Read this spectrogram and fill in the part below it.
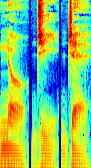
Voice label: "nojije", concat syllables; Affixing experiment

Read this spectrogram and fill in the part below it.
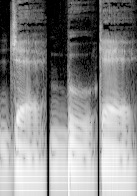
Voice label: "jebuke", concat syllables; Affixing experiment

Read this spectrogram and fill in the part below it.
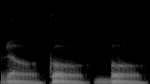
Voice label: "rokobo", concat syllables; Affixing experiment

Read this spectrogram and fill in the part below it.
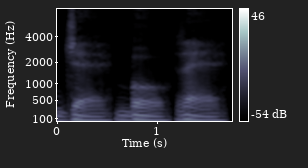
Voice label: "jebore", concat syllables; Affixing experiment

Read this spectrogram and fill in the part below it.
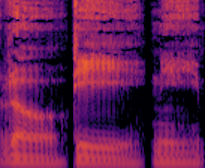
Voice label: "rotini", concat syllables; Affixing experiment

